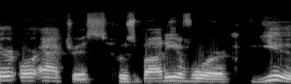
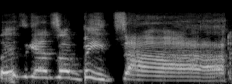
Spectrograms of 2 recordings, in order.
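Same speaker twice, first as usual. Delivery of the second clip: higher-pitched, mock Italian accent; 6 semitones higher than usual. Imitating an actor who tried out an Italian accent in the car: put-on Italian accent. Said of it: "you have a guy trying out Italian, Italian access".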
